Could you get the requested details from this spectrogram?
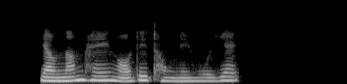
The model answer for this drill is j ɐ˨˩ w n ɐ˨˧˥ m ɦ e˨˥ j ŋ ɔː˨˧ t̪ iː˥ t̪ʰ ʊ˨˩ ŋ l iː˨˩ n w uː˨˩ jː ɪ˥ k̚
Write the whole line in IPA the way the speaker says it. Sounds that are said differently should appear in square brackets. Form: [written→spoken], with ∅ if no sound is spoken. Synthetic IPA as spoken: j ɐ˨˩ w n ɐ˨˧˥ m ɦ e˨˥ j ŋ ɔː˨˧ t̪ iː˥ t̪ʰ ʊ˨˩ ŋ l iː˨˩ n w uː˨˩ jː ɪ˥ k̚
